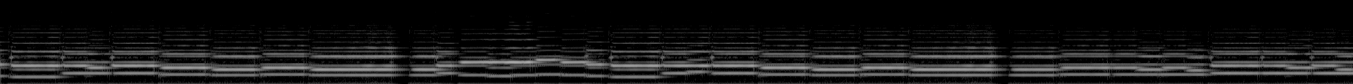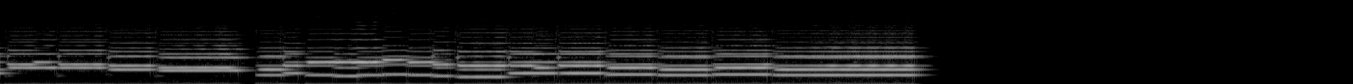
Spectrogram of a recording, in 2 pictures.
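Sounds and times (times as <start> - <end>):
flute duet: 0.0 - 23.0.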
